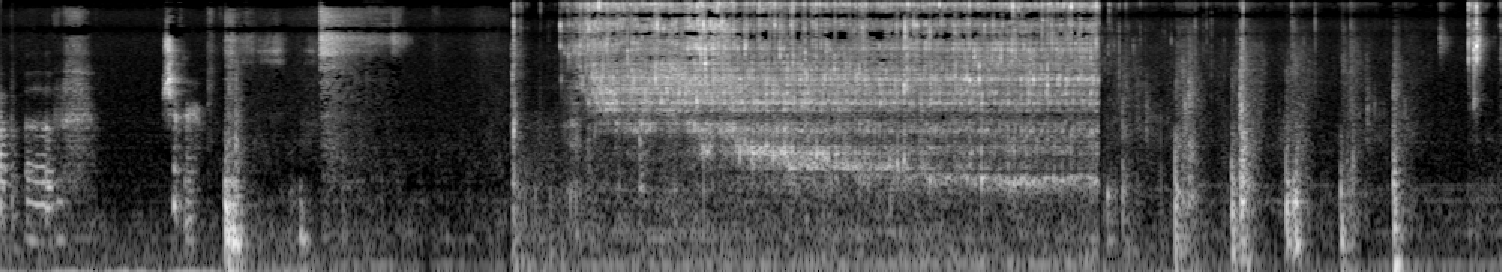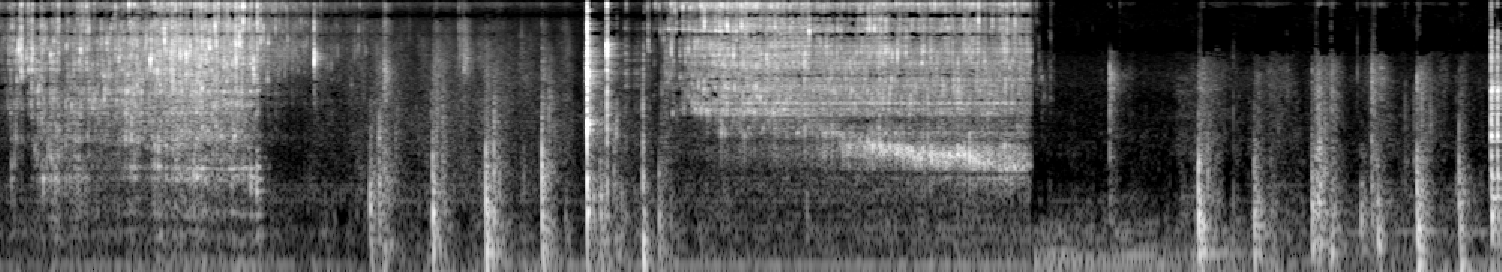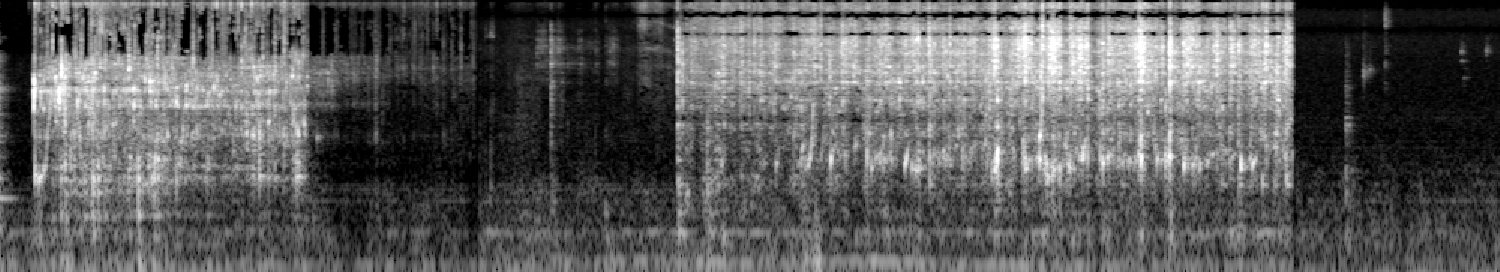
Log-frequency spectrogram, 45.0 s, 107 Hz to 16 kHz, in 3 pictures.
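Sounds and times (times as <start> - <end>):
water dispenser filling cup: 5.6 - 11.0, 15.0 - 18.0, 21.7 - 25.4, 30.4 - 33.7
water pouring into bowl: 5.6 - 11.0, 15.0 - 18.2, 21.7 - 25.4, 30.4 - 34.7, 36.8 - 43.0.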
